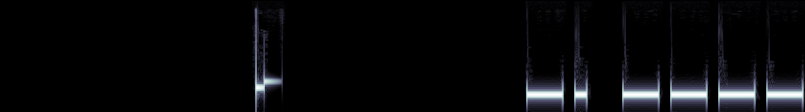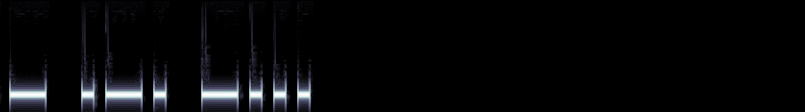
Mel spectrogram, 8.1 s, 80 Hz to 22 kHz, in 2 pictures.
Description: Morse code, heard as a keyed tone, about 20 wpm, 700 Hz. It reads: N0RB
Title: Four Letter-Number Combinations - 20wpm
